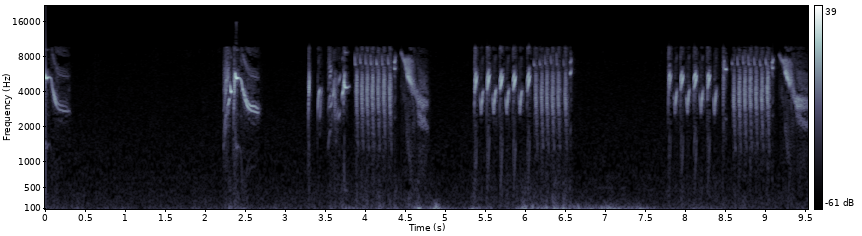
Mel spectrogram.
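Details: European goldfinch (Carduelis carduelis), 2018 recording: high tinkling twitters alternate with buzzy, rapidly pulsed trills, the phrases coming in three main bouts separated by brief silences.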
